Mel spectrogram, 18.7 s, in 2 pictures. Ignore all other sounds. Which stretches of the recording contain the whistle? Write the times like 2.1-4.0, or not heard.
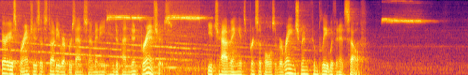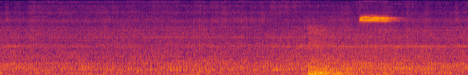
2.1-4.1, 7.6-8.5, 15.5-17.1.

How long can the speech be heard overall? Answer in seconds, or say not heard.
7 s.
